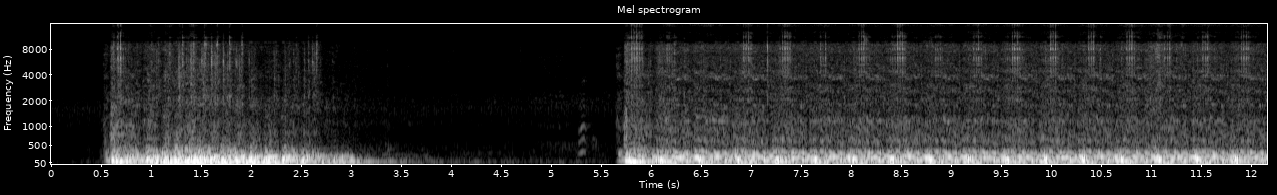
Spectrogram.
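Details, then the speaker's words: 1985 Peterbilt cabover, 8V92 Detroit diesel, after fitting new Delco Remy 39MT 12 V gear-reduction starter: cranks with much more power, fires, dies, restarts and settles into deep, slightly lumpy cold idle. Healthy. "should start oh that sounds like a heck of a lot more power"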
